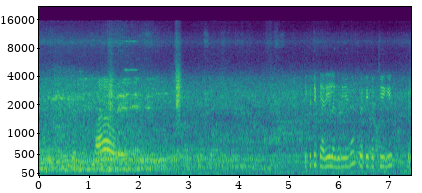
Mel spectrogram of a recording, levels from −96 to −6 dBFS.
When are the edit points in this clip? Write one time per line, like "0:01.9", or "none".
none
